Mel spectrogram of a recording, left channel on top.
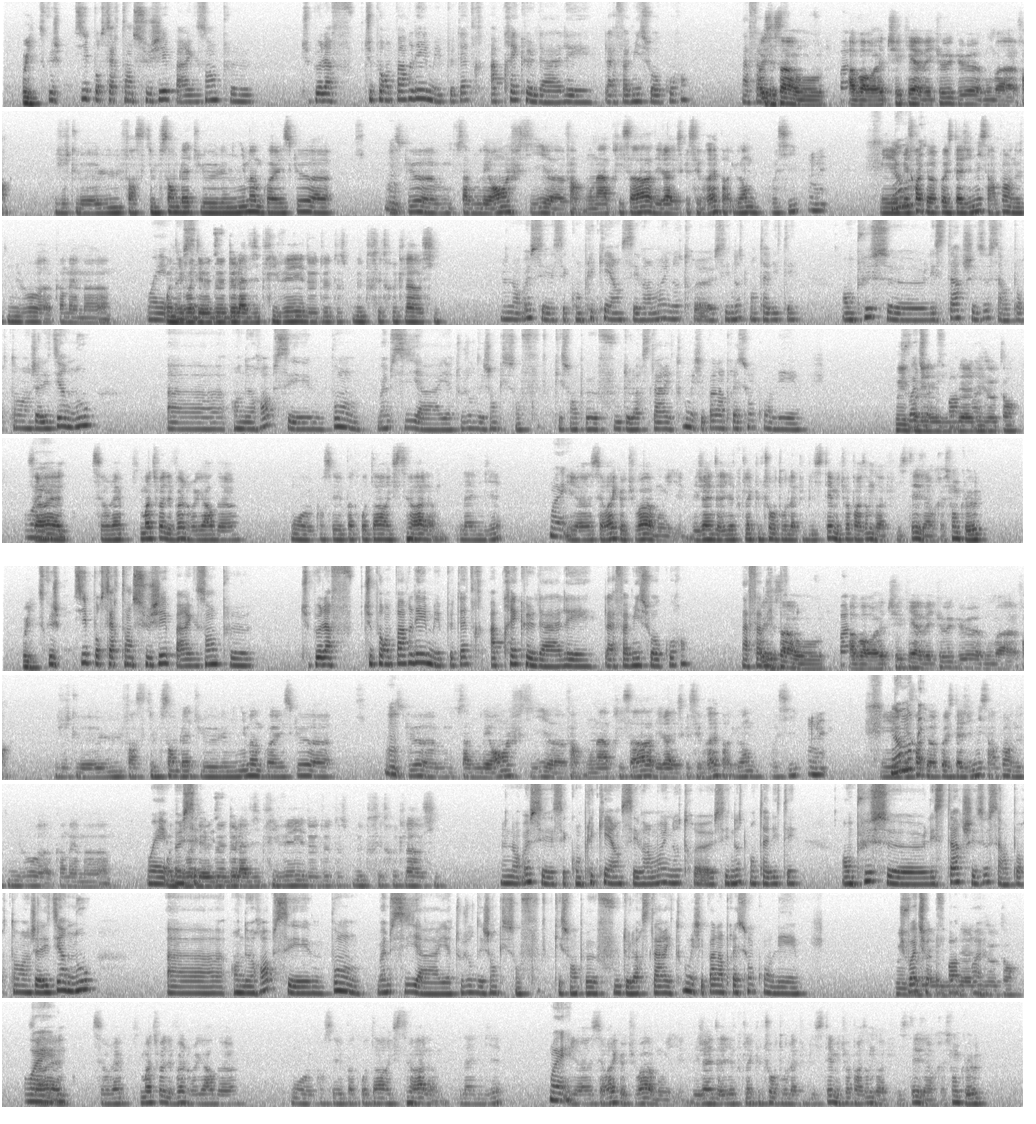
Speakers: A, on the left (about 75°); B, on the right (about 55°).
A: Oui,
B: Parce que je me dis pour certains sujets, par exemple, euh, tu peux la, tu peux en parler, mais peut-être après que la, les, la famille soit au courant, la famille
A: oui, c'est
B: proche.
A: ça, ou
B: tu
A: avoir euh, checké avec eux que, euh, bon, bah, enfin, juste le, le- enfin, ce qui me semble être le, le minimum, quoi. Est-ce que, euh,
B: vois.
A: est-ce que euh, ça vous dérange si, euh, enfin, on a appris ça déjà, est-ce que c'est vrai, par exemple, aussi?
B: Mm. Ouais.
A: Mais,
B: Non,
A: mais
B: non,
A: je crois
B: mais
A: qu'aux États-Unis, c'est un peu un autre niveau euh, quand même, euh,
B: ouais,
A: au niveau
B: eux, c'est,
A: de, de, de la vie privée, de, de, de, de tous ces trucs-là aussi.
B: non, eux, c'est, c'est compliqué, hein. C'est vraiment une autre, euh, c'est une autre mentalité. En plus, euh, les stars chez eux, c'est important, hein. J'allais dire, nous, Euh, en Europe, c'est bon, même s'il y a, il y a toujours des gens qui sont, fous- qui sont un peu fous de leur star et tout, mais j'ai pas l'impression qu'on les.
A: Oui,
B: Tu vois,
A: qu'on les
B: tu vas
A: idéalise
B: voir. Ouais,
A: autant.
B: ouais,
A: C'est vrai, c'est vrai. Moi, tu vois, des fois, je regarde euh, bon, euh, quand c'est pas trop tard, <laughs> etc., la, la NBA.
B: ouais.
A: Et euh, c'est vrai que, tu vois, bon, il y a- déjà, il y a toute la culture autour de la publicité, mais tu vois, par exemple, dans la publicité, j'ai l'impression que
